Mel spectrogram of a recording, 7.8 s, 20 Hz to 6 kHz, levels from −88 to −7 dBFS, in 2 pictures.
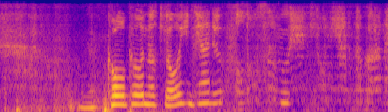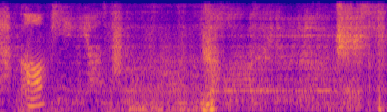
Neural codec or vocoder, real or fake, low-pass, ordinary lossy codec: codec, 16 kHz in and 24 kHz out, 0.6 kbps, FocalCodec, streaming, 2048 codes; fake; 5.4 kHz; none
